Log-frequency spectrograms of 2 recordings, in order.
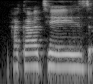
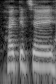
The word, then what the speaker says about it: Hecate: touched on oh yeah hakate's wheel hecate hakate tomato tomato i am a firm believer some people will say that's not how you say it however you want to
